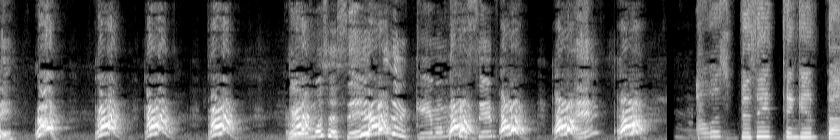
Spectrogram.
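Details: Chihuahua barking in short, harmonic bursts repeated about every half second, then harsher, longer yowling barks with wavering pitch, ending in a quick run of sharp, high yips.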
